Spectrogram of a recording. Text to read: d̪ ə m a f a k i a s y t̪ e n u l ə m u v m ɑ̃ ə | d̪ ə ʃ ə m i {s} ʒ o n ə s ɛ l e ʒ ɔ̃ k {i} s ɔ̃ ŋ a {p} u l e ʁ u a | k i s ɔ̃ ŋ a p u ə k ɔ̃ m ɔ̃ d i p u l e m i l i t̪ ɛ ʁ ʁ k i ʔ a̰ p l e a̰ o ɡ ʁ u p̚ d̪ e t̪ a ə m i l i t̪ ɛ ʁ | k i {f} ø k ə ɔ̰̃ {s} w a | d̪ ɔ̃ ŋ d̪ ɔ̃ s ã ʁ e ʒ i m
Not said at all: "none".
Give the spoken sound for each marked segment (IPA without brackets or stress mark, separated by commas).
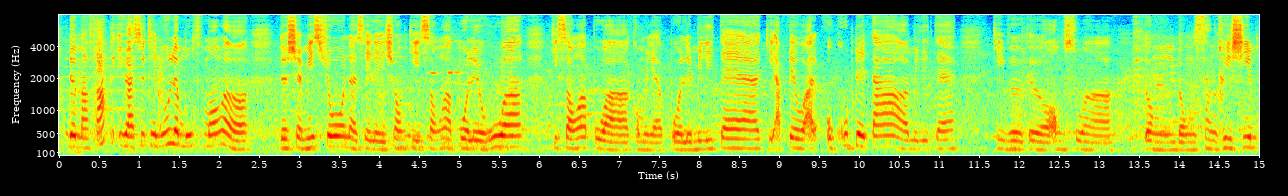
s, i, p, v, s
